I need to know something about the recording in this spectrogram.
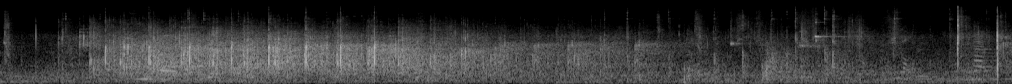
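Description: A table tennis ball is struck back and forth with paddles and bounces on the table.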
